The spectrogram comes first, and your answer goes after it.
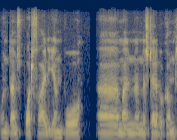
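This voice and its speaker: A man's fairly low voice at a moderate pace. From southern Baden, Germany (Gengenbach near Offenburg). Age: 20s. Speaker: handball player. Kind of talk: casual interview. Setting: video call from home. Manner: halting with many fillers.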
